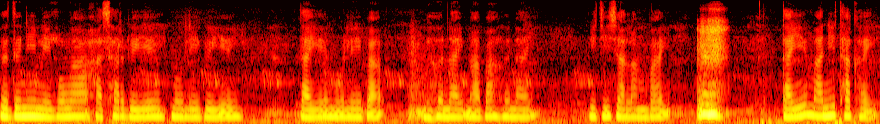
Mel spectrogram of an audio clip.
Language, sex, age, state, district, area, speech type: Bodo, female, 60+, Assam, Udalguri, rural, spontaneous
